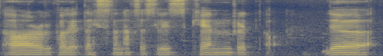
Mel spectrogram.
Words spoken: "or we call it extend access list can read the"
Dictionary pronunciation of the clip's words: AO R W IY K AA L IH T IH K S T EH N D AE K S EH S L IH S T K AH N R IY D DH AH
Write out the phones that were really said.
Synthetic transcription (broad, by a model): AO R W IY K AA L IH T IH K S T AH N AA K S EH S L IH S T K AH N R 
